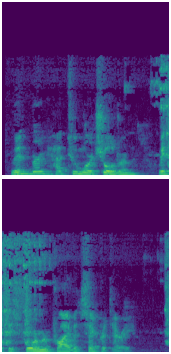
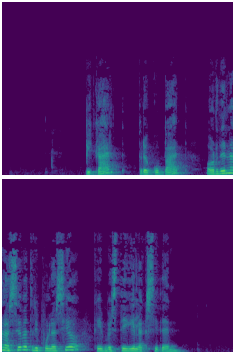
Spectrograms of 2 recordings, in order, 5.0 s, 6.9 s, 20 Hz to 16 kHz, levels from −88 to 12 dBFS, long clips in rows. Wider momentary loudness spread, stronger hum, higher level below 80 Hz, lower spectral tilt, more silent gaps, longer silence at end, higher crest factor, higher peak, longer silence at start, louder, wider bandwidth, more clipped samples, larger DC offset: first, 14 LU vs 11 LU; neither; first, -58 dBFS vs -64 dBFS; about the same, -5 dB/octave vs -6 dB/octave; neither; second, 0 s vs 0.8 s; about the same, 18 dB vs 16 dB; first, -2 dBFS vs -8 dBFS; second, 0.15 s vs 1.25 s; first, -19 LUFS vs -24 LUFS; about the same, 11.5 kHz vs 11.5 kHz; neither; neither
